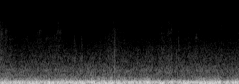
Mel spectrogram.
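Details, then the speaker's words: Truck idling with flashing check engine light and scanner-reported cylinder 3 misfire despite new coil and new spark plug: low, lumpy idle with an uneven shake; owner suspects coil, plug or fuel injector, cause unconfirmed. "check engine light, it's coming on. Kind of shakes a little bit like it's got a misfire, which I know it does."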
